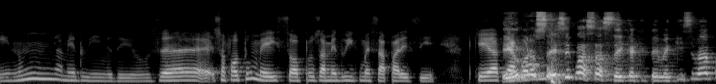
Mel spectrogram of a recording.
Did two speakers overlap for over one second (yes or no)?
no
